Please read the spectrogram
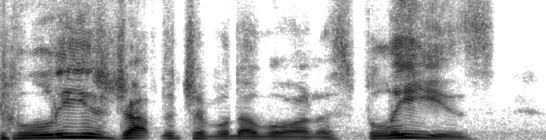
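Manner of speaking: ordinary delivery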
